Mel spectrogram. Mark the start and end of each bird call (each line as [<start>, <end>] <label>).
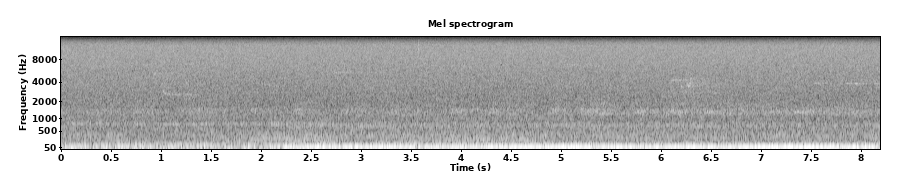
[3.28, 8.20] American Crow (Corvus brachyrhynchos)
